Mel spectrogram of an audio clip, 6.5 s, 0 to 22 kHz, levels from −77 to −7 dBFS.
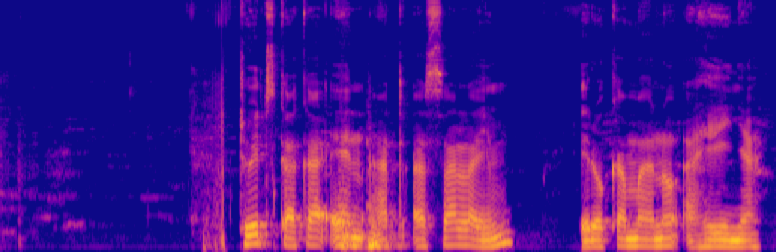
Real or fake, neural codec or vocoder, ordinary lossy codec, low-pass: real; none; none; none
